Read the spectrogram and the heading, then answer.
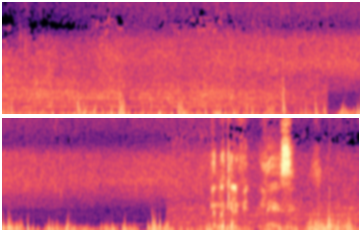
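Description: Strong wind roars and buffets steadily throughout, a loud continuous rushing rumble with gusty surges and brief dips, overwhelming the whole recording.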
